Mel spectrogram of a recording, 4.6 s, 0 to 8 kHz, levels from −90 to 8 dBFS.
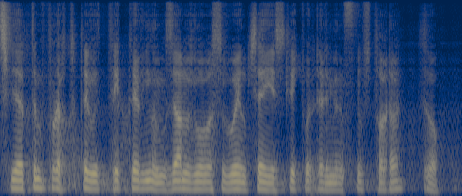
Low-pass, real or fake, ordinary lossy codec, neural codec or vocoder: none; fake; none; codec, 16 kHz, 0.5 kbps, FreqCodec, larger model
